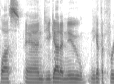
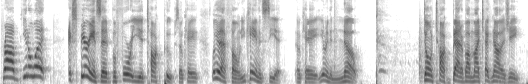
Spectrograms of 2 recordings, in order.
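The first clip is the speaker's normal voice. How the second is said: playfully offended rant; mock indignant; 4 semitones higher, 5 dB louder than usual. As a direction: defend your phone in mock outrage. Mock defense of his phone.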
